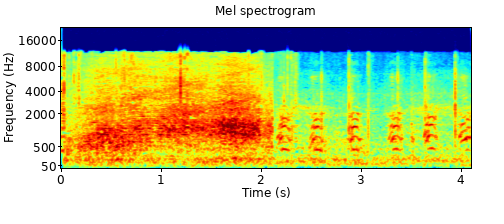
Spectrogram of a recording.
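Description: A noisy wash in the first half, then a small dog yapping quickly, about four high yaps a second, from about halfway through.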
